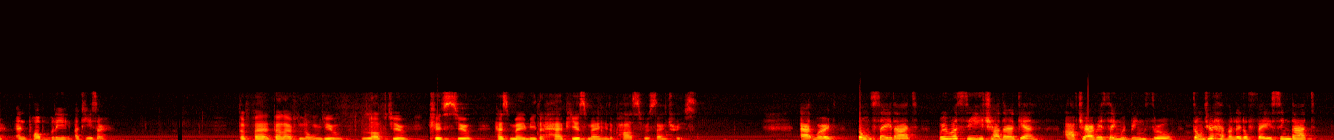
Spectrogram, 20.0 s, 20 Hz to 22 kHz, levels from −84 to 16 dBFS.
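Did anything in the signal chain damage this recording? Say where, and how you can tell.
No, no signal-chain damage heard.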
